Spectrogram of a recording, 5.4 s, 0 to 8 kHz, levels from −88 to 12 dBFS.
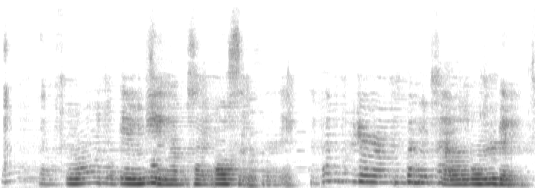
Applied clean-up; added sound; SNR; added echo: neural mask model DeepFilterNet 3.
